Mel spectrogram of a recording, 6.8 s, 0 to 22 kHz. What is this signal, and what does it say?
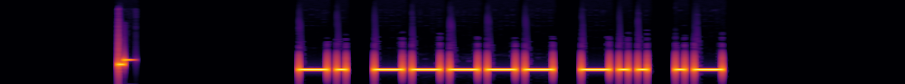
Morse code, heard as a keyed tone, about 17 wpm, 700 Hz. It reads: N0DA
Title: NA SOTA Chaser Callsigns 17wpm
